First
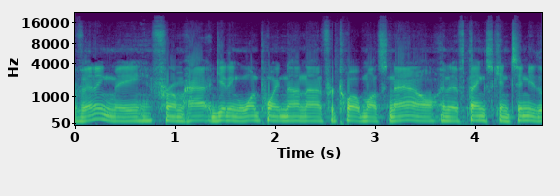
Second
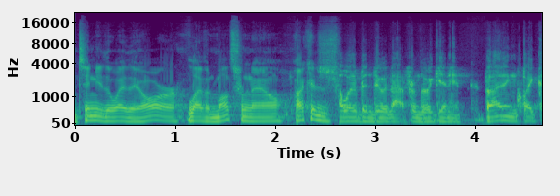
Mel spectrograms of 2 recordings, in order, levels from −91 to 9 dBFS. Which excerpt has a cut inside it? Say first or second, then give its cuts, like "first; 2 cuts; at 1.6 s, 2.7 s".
second; 1 cut; at 2.6 s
